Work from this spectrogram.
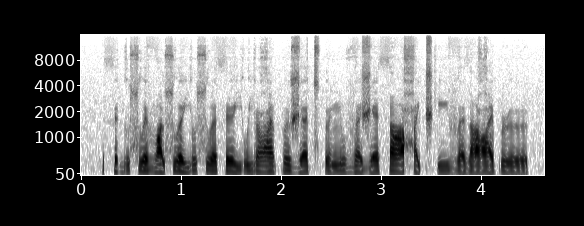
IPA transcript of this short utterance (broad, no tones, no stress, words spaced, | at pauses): θɘɡɵsʷɛ vɑsʷɜ jɵsʷɜ θɘ jujɵʕɜpɵ ʒɜt͡sʼɵ nuvɜʒɛθɑ ħit͡ʃʼi vɜðɑʕɛpɹɵ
